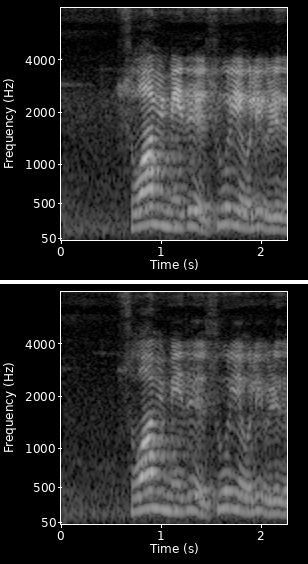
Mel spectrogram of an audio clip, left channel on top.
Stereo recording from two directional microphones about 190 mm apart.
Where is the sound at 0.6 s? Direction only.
60° right (ahead or behind).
